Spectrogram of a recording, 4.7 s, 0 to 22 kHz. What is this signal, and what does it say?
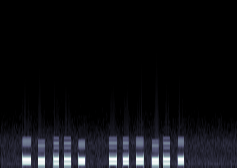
DTMF, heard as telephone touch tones, dialled by hand, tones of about 140 ms. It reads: 01227 558120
